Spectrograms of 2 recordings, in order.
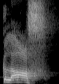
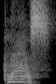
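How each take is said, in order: First: CLASS as "klaas"; British-Indian pronunciation. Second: CLASS as "klæs", pitched higher; American pronunciation. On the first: Teacher showing how we say it, "klaas" क्लास. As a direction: say क्लास with long open aa. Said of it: "हम बोलते हैं". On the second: Teacher answering for American English, "klæs" क्लास. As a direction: say क्लास with cat-like a. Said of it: "American English में इसे क्या बोल देंगे". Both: Shown as a demonstration.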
